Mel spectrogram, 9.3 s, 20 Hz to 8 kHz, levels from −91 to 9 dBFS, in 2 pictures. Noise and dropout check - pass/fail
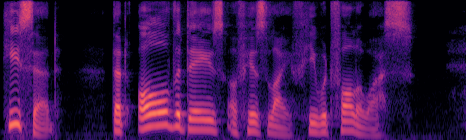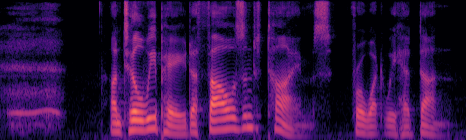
fail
